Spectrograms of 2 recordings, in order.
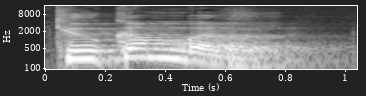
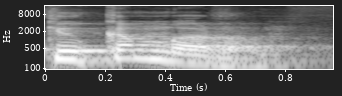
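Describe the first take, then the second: The two takes are said the same way.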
